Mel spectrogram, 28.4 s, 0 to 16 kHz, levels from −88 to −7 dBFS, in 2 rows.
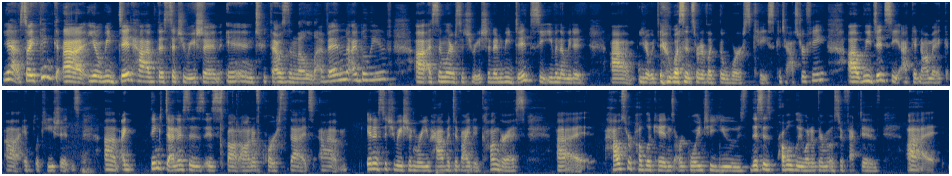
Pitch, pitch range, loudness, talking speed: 190 Hz, 175-220 Hz, -26 LUFS, 175 wpm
